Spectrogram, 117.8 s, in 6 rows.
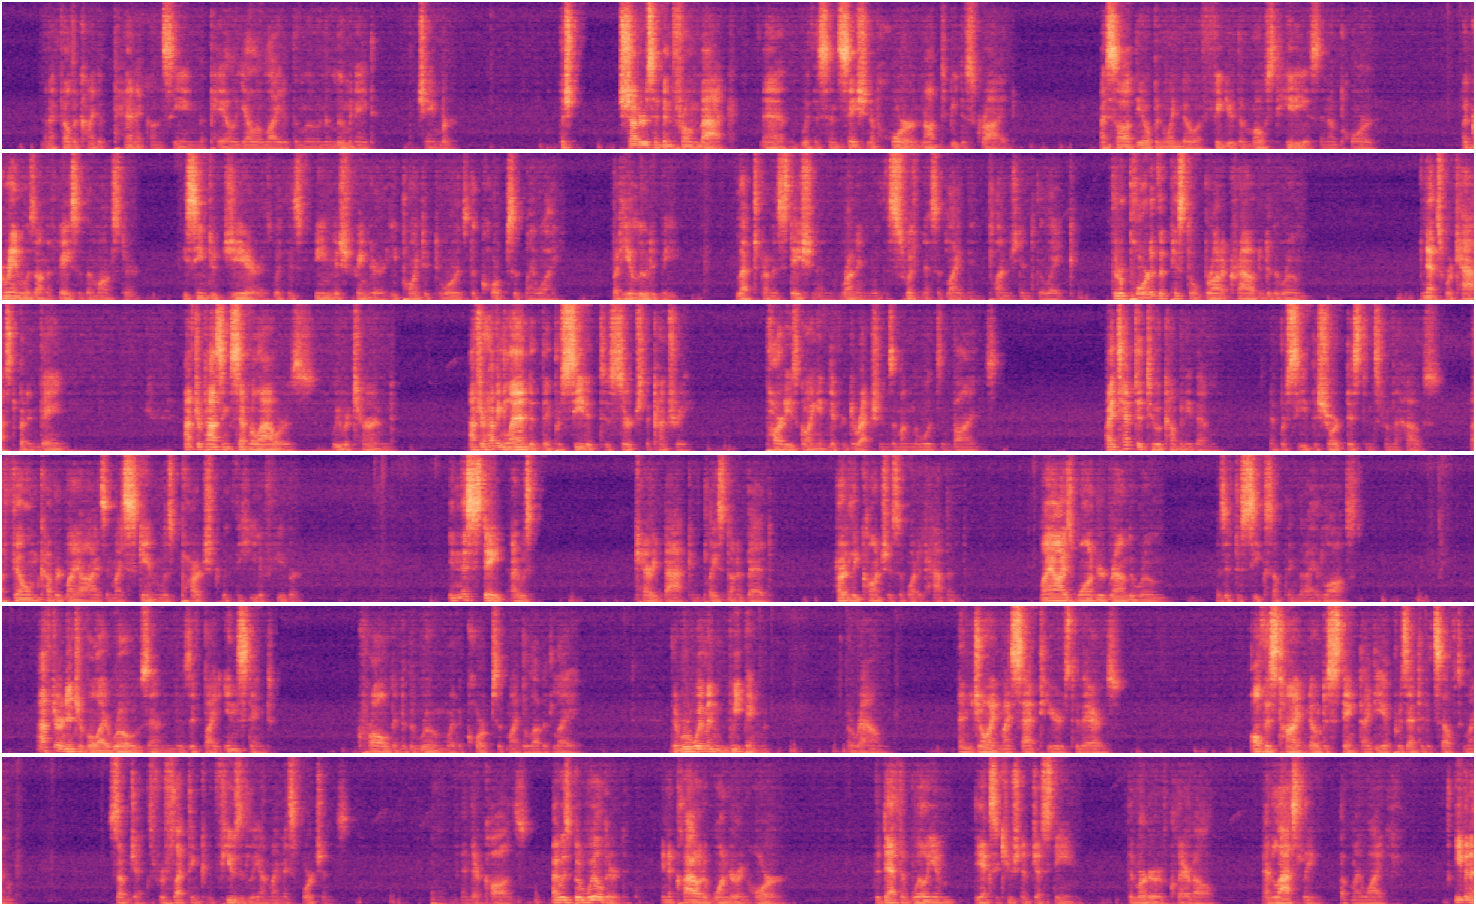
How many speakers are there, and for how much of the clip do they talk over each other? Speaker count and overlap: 1, no overlap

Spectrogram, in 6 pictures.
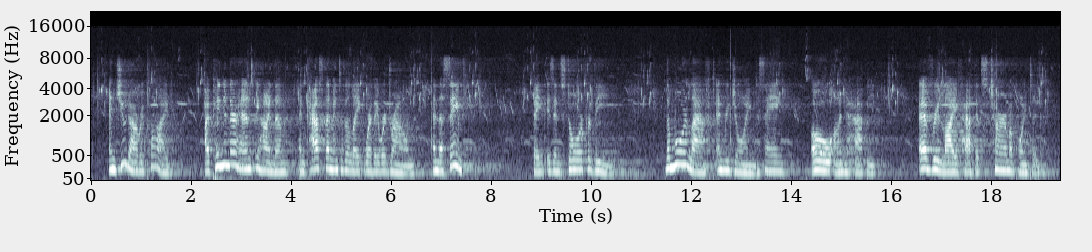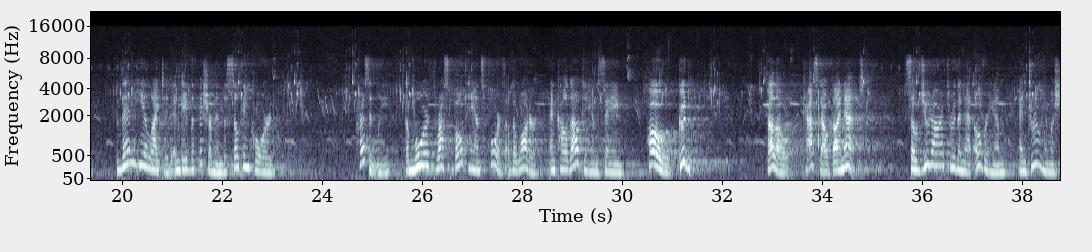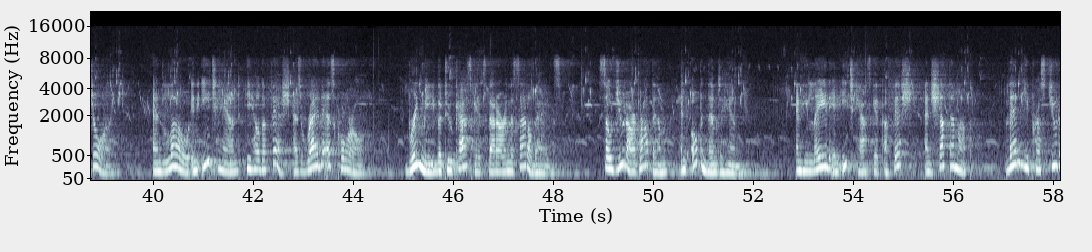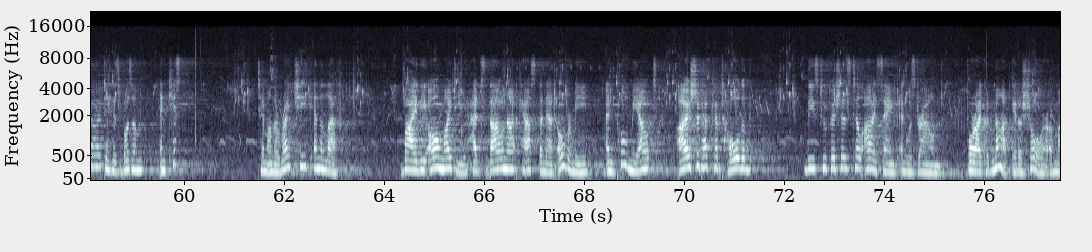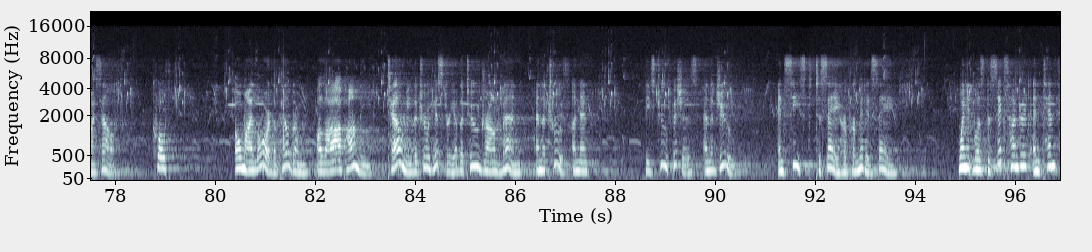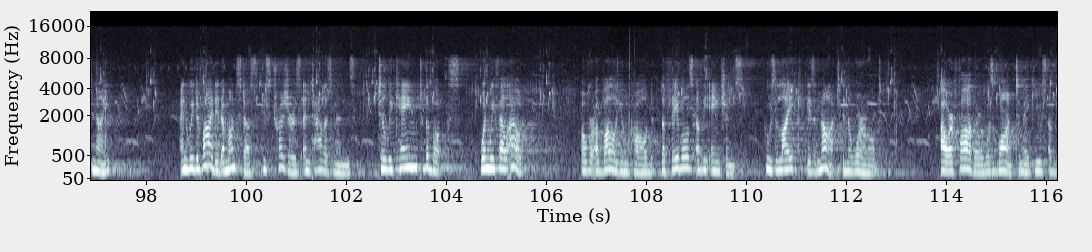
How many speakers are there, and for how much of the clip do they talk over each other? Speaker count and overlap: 1, no overlap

